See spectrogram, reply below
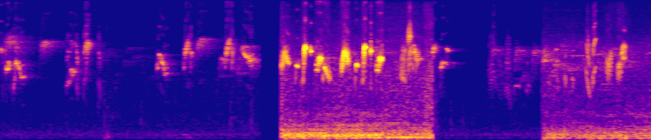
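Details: Two red-whiskered bulbuls singing in duet, played to train voices and provoke birds to sing in competition: soft scattered whistles, then a louder burst of fluty warbled notes, a pause, and more phrases over low hum.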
